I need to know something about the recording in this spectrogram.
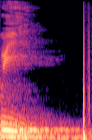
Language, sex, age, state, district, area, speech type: Manipuri, male, 18-30, Manipur, Thoubal, rural, read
